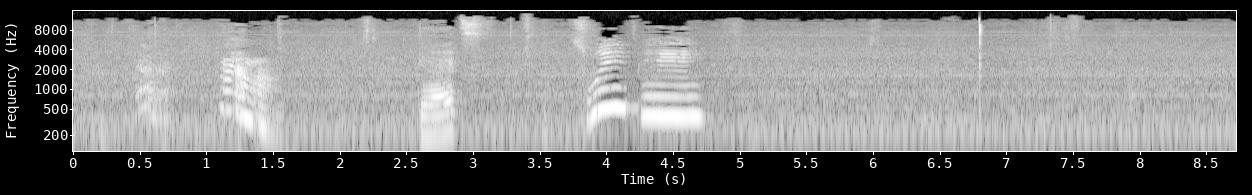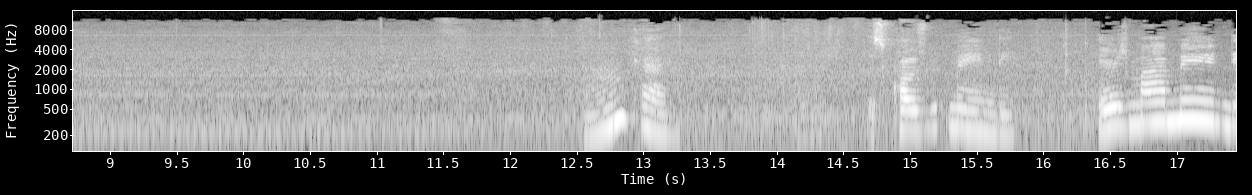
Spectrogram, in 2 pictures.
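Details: Playing Yorkshire Terrier puppies let out scattered high yelps and squeaky whines, a few quick bursts near the start and again near the end, separated by a long quiet stretch in a small room.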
